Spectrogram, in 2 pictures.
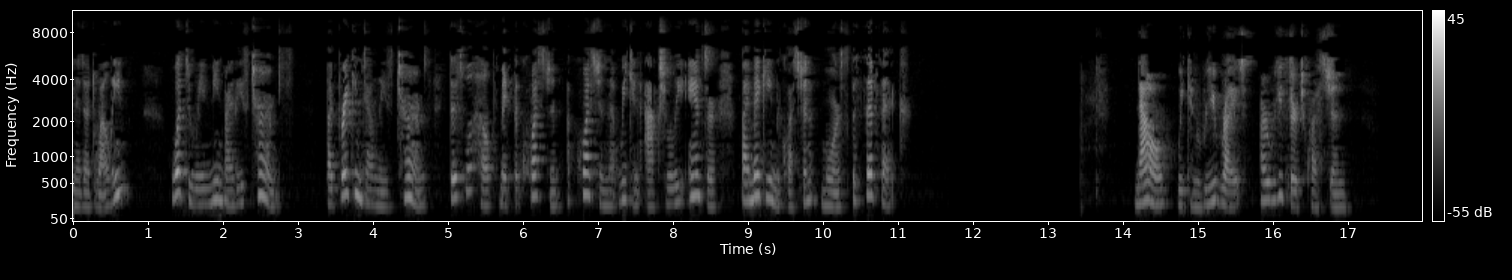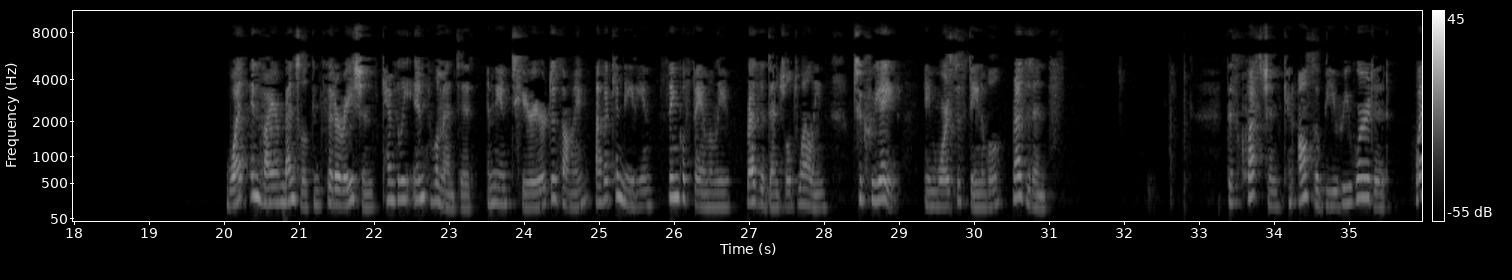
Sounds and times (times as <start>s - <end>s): Speech: 0.0s - 11.2s, 14.2s - 17.1s, 20.0s - 31.2s, 33.4s - 35.9s.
